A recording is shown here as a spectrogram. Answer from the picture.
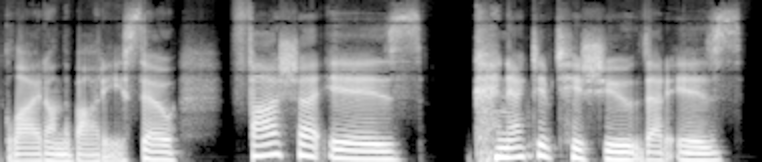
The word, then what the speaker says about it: fascia: So fascia, it's spelled F-A-S-C-I-A, fascia. Some people say fascia. How's your fascia today?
